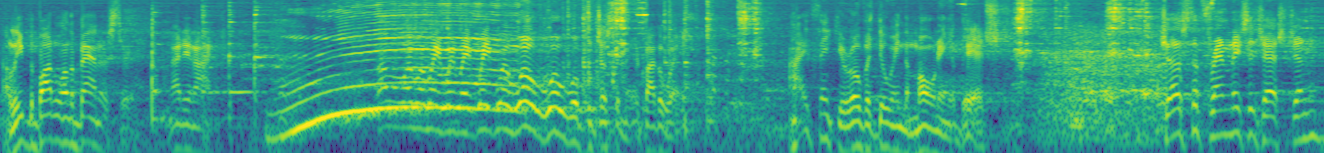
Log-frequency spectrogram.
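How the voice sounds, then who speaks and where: A man's voice: fairly high pitch, wildly swooping pitch, normal speed, long pauses. A man playing a jovial, unflappable, bossy American father, folksy and blustering, in an audio drama. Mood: firm, salesmanlike. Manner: hearty, folksy, blustering, repeats himself. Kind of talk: theatrical audio drama acting. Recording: loud background noise.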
